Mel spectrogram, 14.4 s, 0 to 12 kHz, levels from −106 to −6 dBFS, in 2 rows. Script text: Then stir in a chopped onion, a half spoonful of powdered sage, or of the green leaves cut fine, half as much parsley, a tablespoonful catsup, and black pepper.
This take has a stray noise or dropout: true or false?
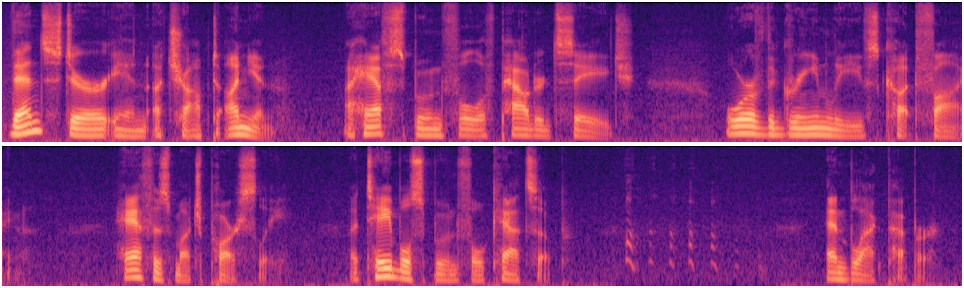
true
